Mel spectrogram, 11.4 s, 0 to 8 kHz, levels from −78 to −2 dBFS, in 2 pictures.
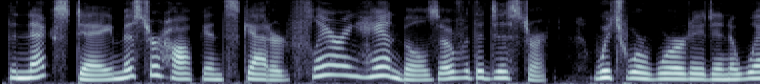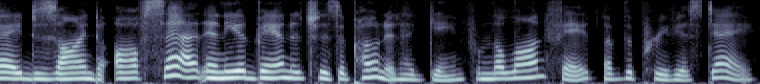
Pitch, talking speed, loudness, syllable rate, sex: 215 Hz, 185 wpm, -17 LUFS, 5.1 syllables/s, female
